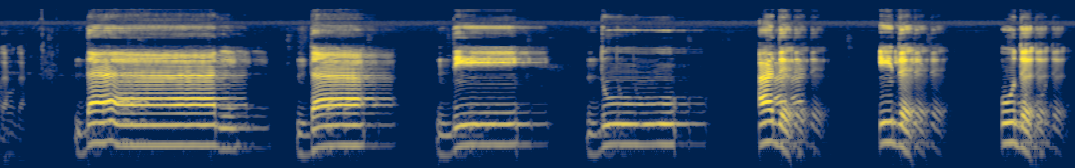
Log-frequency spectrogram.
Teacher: दाल का मखरज है जुबान की नोक सनाया औलिया की जड़ यानी जुबान की नोक ऊपर के सामने वाले दोनों दांतों की जड़ में लगेंगे और दाल भी हरूफ कलकला में से है इसलिए दाल में भी कलकला होगा दाल दा दी दू अद इद उद इसको अद इद उद इस तरीके से नहीं पढ़ेंगे। · دال کا مخرج ہے زبان کی نوک ثنایا علیہ کی جڑ، یعنی زبان کی نوک اوپر کے سامنے والے دونوں دانتوں کی جڑ میں لگیں گے، اور دال بھی حروف قلقلہ میں سے ہے، اس لیے دال میں بھی قلقلہ ہوگا۔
